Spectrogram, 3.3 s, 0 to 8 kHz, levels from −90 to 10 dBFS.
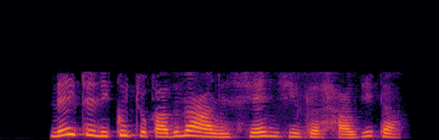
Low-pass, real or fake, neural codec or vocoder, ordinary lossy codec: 7.2 kHz; fake; autoencoder, 22.05 kHz, a latent of 192 numbers a frame, VITS, trained on one speaker; AAC, 16 kbps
